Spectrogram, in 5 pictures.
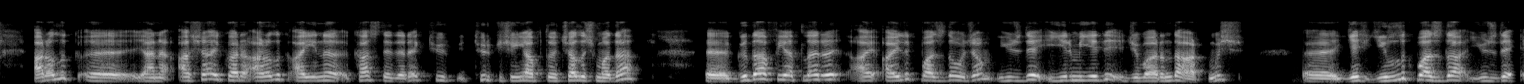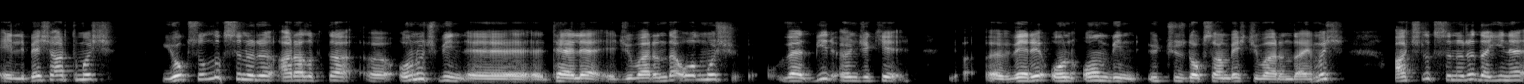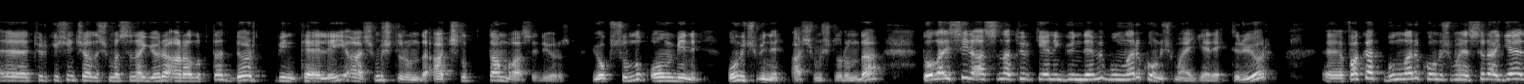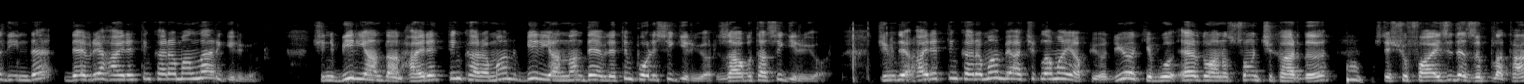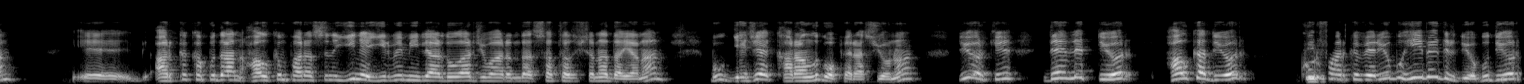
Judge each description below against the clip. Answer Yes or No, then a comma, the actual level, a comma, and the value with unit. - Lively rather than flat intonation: Yes, wide, 6.6 semitones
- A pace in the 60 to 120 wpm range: Yes, average, 115 wpm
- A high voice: Yes, high, 215 Hz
